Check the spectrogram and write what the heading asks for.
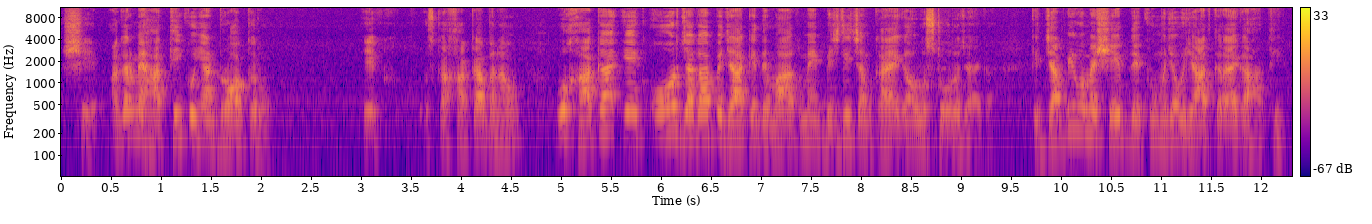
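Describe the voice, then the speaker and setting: A man's voice: fairly high pitch, animated, a bit bright, a little hiss or hum. A male teacher giving a classroom lecture, explaining each point step by step and repeating key words for his learners.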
